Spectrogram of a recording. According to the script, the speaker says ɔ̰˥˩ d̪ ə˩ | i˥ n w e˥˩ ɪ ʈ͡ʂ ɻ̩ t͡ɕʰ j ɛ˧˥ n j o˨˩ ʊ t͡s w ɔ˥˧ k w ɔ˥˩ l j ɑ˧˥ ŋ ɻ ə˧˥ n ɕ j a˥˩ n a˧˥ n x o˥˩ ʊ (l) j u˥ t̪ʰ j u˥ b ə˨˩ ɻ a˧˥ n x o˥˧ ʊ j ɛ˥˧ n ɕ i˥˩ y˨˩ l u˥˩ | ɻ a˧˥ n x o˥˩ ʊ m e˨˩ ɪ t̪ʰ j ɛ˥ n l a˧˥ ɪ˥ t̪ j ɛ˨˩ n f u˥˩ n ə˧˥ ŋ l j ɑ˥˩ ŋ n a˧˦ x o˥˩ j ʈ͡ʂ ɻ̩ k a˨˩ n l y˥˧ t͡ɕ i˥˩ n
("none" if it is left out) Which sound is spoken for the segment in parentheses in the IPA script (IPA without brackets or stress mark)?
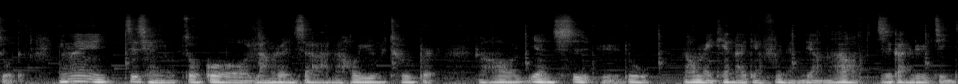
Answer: none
